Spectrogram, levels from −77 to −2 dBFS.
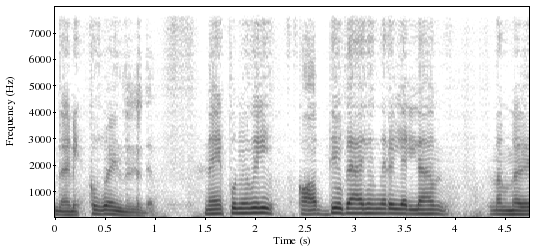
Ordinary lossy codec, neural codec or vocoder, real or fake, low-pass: none; codec, 16 kHz, 0.5 kbps, FreqCodec, larger model; fake; none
